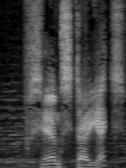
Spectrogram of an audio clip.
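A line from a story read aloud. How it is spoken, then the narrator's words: Growled. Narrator (Russian): прорычал глава разбойников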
